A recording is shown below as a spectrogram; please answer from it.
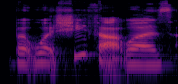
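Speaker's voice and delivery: ordinary delivery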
